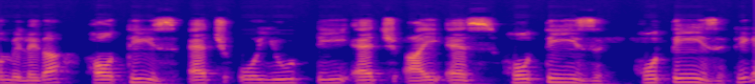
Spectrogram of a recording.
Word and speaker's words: Houthis: एक तीसरा वर्ड और आपको देखने को मिलेगा, हौतीज, HOUTHIS, होतीज, ठीक है।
